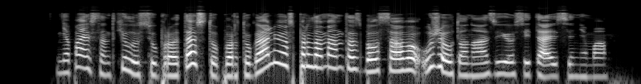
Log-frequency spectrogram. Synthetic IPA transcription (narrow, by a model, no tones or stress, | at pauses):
nʲɛpɑɪsɐnt̪ʲkʲɪlˠʊsʲuːpɾɔt̪ʲɛst̪uːpɔɾt̪ʊɡɑːlʲɪjoːspɐɾlˠɐmʲɛnˑt̪ɐsbɐlˠsɑːʋoːʔʊʒɛʊt̪ɔnɑːzʲɪjoːsiːt̪ʲæˑɪsʲɪnʲɪmɑː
